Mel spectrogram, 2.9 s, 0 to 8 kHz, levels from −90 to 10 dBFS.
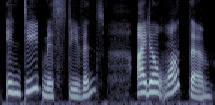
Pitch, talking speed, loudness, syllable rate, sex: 215 Hz, 145 wpm, -22 LUFS, 4.1 syllables/s, female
